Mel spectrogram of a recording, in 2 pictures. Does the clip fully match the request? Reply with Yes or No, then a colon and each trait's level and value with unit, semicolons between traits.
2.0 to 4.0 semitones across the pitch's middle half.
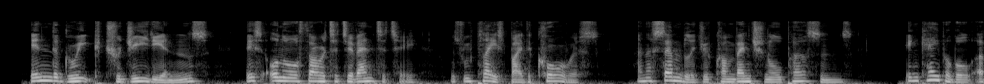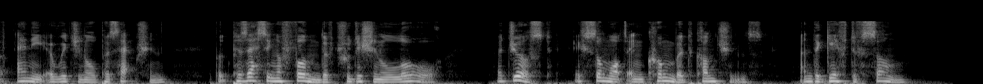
No: average, 4.7 semitones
